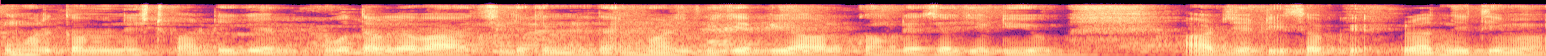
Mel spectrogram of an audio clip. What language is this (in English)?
Maithili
